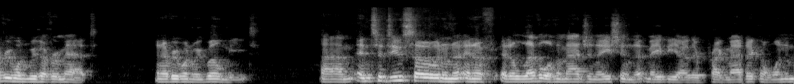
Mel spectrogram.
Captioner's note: erm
